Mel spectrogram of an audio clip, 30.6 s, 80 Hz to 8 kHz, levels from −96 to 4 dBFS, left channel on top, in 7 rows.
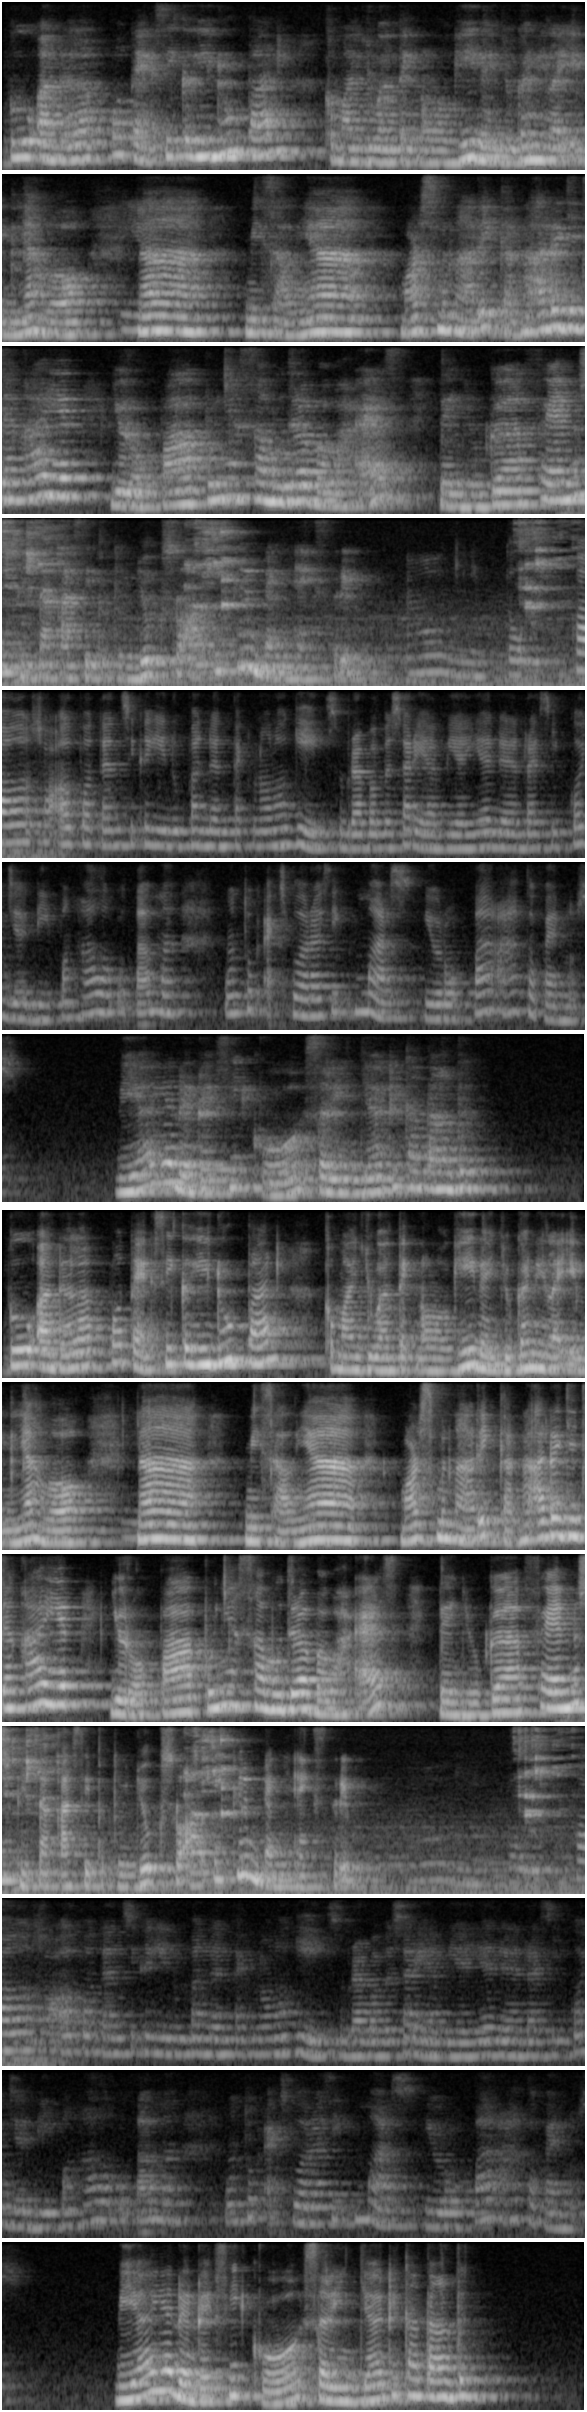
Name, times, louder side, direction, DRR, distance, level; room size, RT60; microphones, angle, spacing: voice 1, 0.0-5.8 6.2-11.6 12.0-13.7 14.0-15.8 27.1-29.7, right 3 dB, 80° right, 7 dB, 0.4 m, -27 dB
voice 2, 5.3-5.8 16.1-17.0 17.4-26.4, left 4 dB, 50° left, 7 dB, 0.3 m, -42 dB
sound 1, 12.9-17.8, right 2 dB, 30° right, 0.5 m, -40 dB
4.4 x 2.1 x 2.8 m, 0.89 s
head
